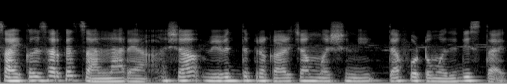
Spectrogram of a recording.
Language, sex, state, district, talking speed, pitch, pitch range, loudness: Marathi, female, Maharashtra, Dhule, 130 wpm, 165 Hz, 150-175 Hz, -20 LUFS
